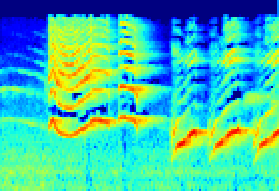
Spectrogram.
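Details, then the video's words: In the morning a black-throated laughingthrush sings in the varied forest-voice style: one long slurred whistle, then three quick whistles that each rise sharply upward. "Khướu Bạc Má Hót Giọng Rừng ĐẢO GIỌNG Buổi Sáng"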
